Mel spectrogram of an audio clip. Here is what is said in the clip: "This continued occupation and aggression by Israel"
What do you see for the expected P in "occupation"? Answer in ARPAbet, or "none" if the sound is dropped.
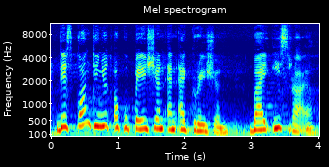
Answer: P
